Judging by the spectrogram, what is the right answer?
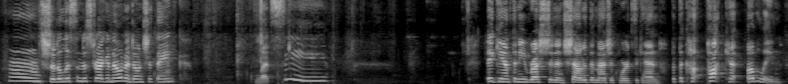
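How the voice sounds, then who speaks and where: A woman reading a storybook aloud expressively to young listeners, with casual asides like a teacher. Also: high-pitched.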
